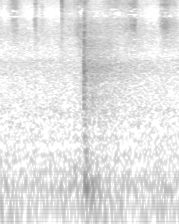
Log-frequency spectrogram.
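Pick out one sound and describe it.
A chair knocks on a wooden floor.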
